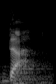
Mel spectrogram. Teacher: So B and P are made by your lips coming together, building up pressure, releasing that pressure, and you get a B. Or your tongue lifting to behind your teeth, creating pressure and releasing to make duh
